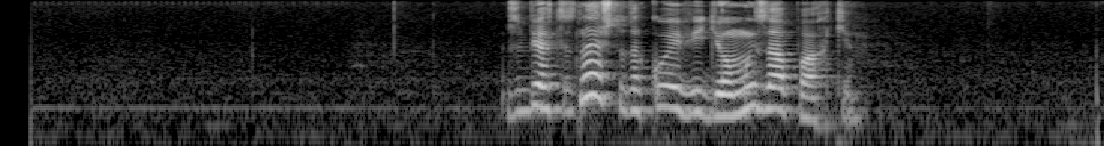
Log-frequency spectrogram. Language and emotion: Russian, neutral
